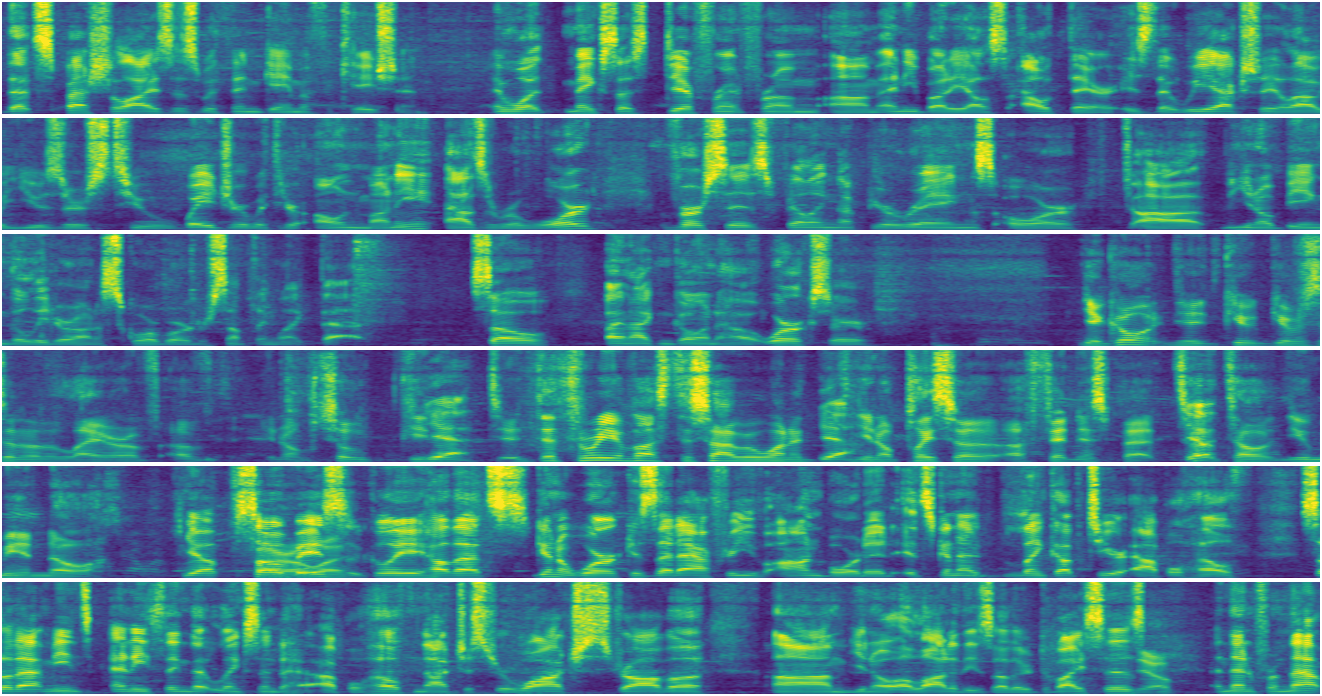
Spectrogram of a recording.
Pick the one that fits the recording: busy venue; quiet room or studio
busy venue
